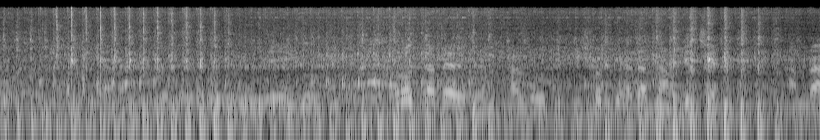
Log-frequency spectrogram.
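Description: A small engine idling with a rapid, even putter, under voices of people talking.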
